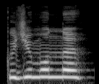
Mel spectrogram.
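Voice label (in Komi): кыдзи мунны, Komi, female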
